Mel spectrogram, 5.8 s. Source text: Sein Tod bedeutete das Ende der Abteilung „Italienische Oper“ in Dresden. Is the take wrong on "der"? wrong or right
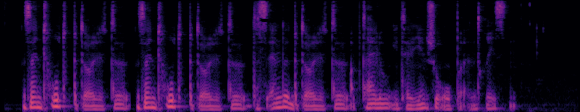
wrong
